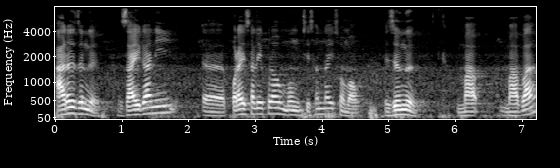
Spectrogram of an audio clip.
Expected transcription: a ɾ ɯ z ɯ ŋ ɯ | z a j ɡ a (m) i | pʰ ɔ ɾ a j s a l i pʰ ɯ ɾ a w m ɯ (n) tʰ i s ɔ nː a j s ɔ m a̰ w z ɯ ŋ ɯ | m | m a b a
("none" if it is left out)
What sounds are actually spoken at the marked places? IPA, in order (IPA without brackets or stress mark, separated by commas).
n, ŋ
